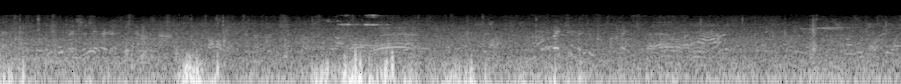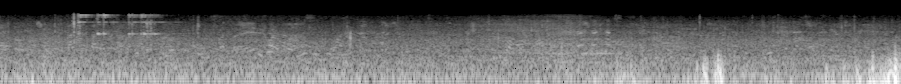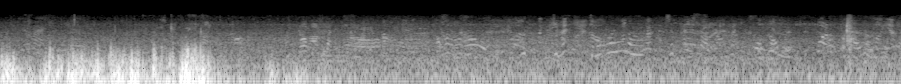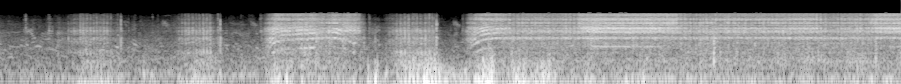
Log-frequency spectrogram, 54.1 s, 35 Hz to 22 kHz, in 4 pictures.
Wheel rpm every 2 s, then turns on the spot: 0, 0, 0, 0, 0, 0, 0, 0, 0, 0, 0, 0, 0, 0, 0, 0, 0, 0, 0, 0, 0, 30, 70, 30, 150, 160, 160.
42-44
